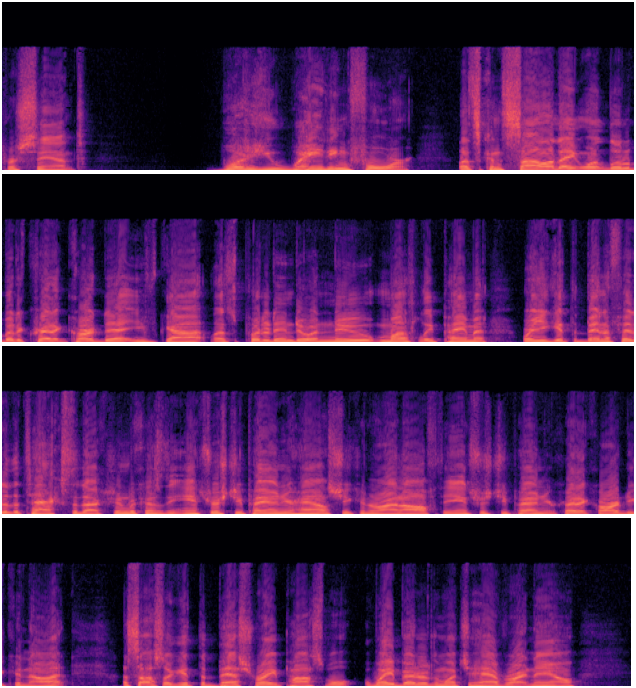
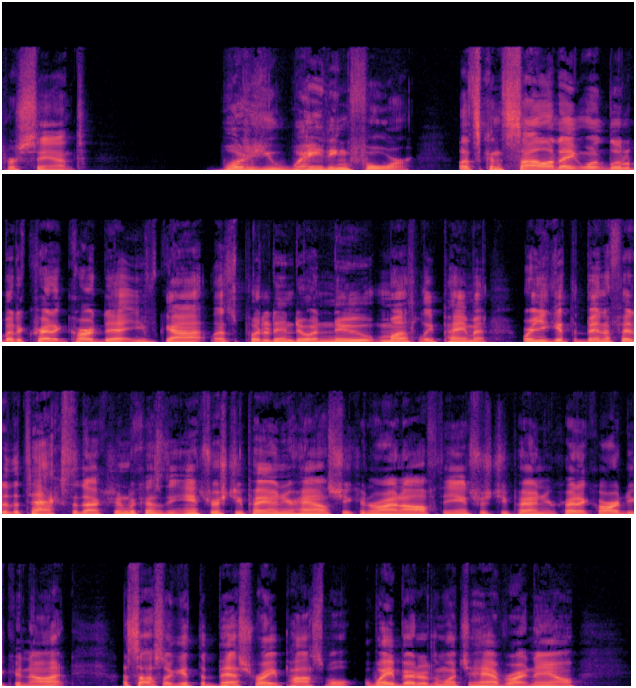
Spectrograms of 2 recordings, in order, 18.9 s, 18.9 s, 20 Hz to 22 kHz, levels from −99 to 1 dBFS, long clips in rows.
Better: second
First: distortion; slight; 10 dB below the speech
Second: none

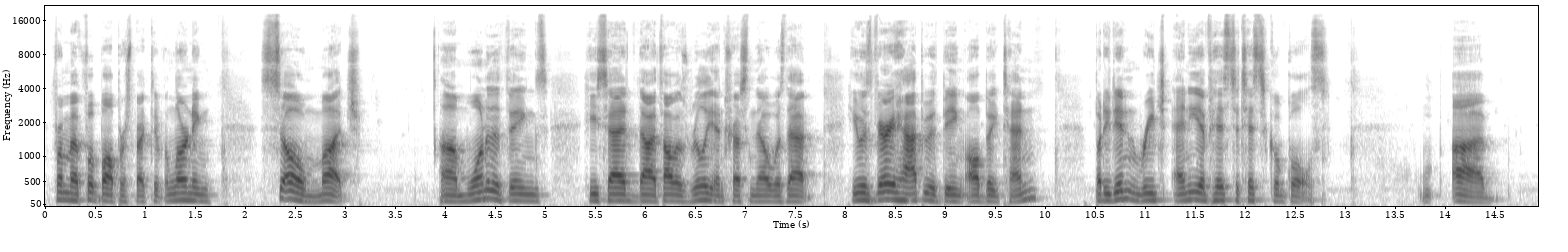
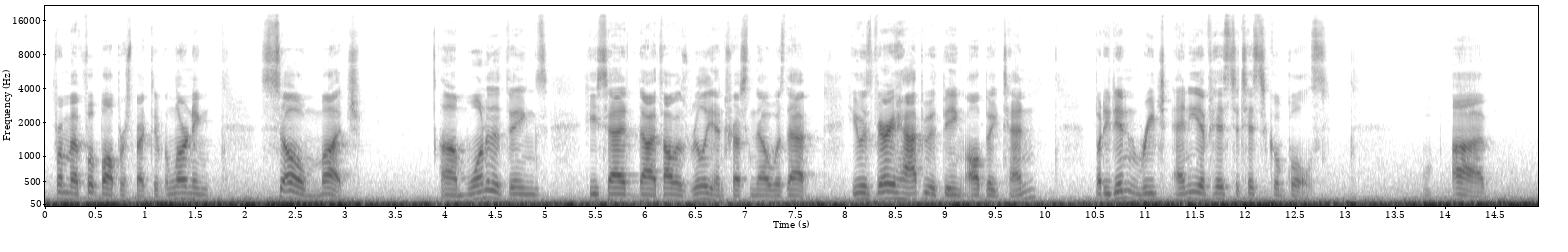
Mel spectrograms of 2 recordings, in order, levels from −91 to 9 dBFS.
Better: first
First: none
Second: low rumble; noticeable; throughout; 15 dB below the speech

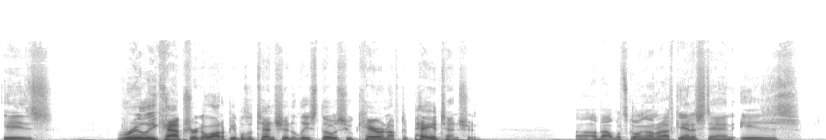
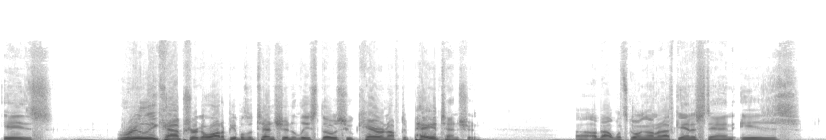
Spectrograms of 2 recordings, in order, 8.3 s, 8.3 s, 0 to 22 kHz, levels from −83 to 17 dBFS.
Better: first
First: none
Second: distortion; slight; 10 dB below the speech

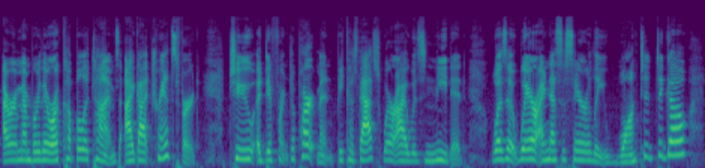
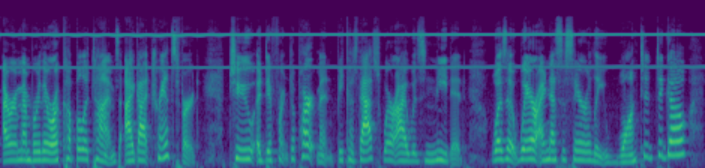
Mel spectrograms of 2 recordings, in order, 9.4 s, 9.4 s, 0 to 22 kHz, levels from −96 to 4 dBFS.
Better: first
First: none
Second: high-pitched whine; loud; throughout; 9.5 kHz, 6 dB below the speech

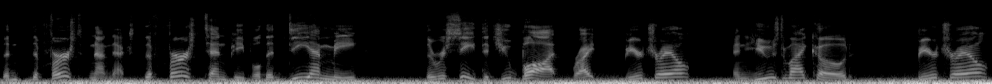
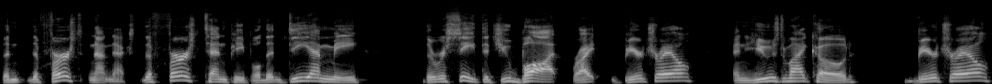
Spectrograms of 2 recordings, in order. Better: second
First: low rumble; loud; throughout; 9 dB below the speech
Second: none

